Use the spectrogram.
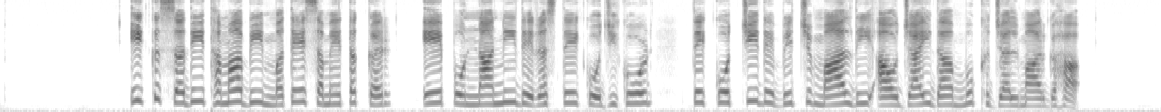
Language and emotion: Dogri, neutral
